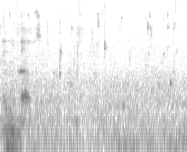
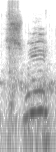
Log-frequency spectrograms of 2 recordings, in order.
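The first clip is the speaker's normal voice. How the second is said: squeaky high. Acted. Talking to his cat Romeo.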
